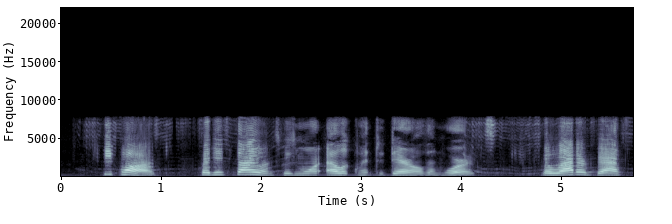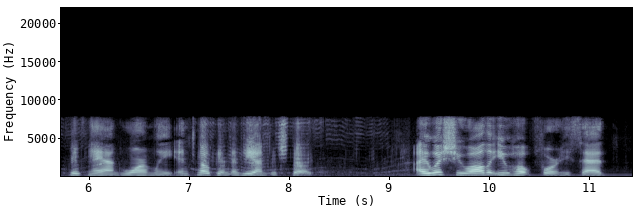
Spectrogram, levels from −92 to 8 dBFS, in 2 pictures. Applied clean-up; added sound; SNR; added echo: neural separator model SepFormer DNS4.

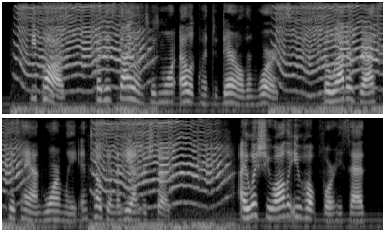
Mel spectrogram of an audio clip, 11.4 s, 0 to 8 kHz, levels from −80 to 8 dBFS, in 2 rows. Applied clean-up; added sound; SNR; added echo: none; Squeak; 0 dB; none.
